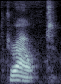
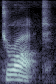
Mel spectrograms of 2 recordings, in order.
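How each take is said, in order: First: The vowel rhymes with 'pout'. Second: The vowel does not rhyme with 'pout'. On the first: The speaker calls it right. "drop like pout" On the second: The speaker calls it wrong. "not drought"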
